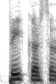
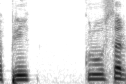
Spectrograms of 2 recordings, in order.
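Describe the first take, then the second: First: प्रीकर्सर with "kur" in the middle; correct pronunciation. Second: प्रीक्रूसर with "kroo" in the middle; wrong pronunciation. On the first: Shown as a demonstration. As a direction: say प्रीकर्सर as pree-KUR-ser. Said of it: "प्रीकर्सर होगा". (सही उच्चारण, बीच में "कर") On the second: Retold or imitated. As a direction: say प्रीक्रूसर as pree-KROO-ser. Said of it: "प्रीक्रूसर नहीं होगा". (गलत उच्चारण, बीच में "क्रू")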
